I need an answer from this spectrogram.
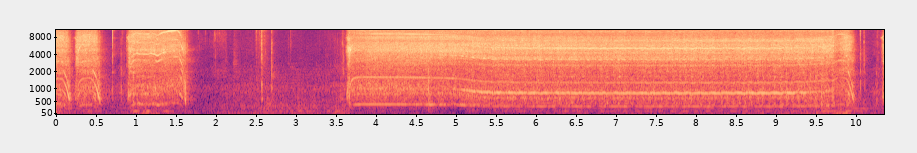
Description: A drill works constantly and stopping once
